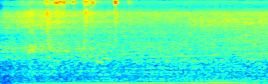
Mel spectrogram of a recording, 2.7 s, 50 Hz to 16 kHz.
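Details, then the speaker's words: Vehicle with 250,136 on the odometer, in neutral, not fully cold start, had been idling near 2,000 rpm: it settles into a fast, steady drone, about 1,100 rpm, still slightly high. "see if we got a count for that 1100 well that's slightly higher than what it probably should be but that sounds good"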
